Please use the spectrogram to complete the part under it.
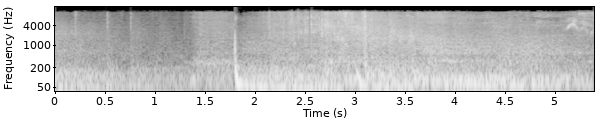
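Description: Expelliarmus spell cast in a Harry Potter video game, a loud booming blast with a sharp crack near the start, then a sustained roaring rumble of battle effects, with no talking.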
